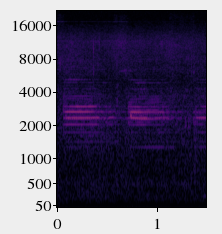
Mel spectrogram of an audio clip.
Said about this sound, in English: It must be time for my sermon to be over. Who sets an alarm for 11:56 on Sunday morning?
